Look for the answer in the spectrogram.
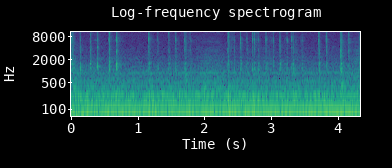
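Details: Arteck HB030B slim Bluetooth keyboard, typing test: crisp, even key clicks a few each second over a low room hum, with keys returning cleanly. The owner notes that the I and O keys stick slightly when hit at the corner.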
